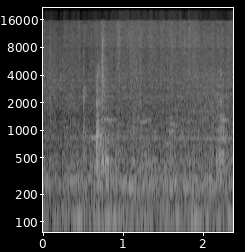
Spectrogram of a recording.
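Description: Samosa filling sizzles in a pan while being stirred continuously, a steady soft frying hiss with a few scraping strokes, heard fairly close and quiet.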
